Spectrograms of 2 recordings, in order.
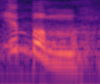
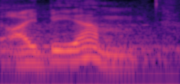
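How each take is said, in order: First: It is pronounced as a single word. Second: Each letter is spoken separately. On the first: The speaker calls it wrong. "we don't say I B M" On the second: The speaker calls it right. "we say I B M"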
